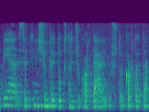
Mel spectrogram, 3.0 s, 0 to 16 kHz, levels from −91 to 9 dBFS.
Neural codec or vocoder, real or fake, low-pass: none; real; 7.2 kHz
